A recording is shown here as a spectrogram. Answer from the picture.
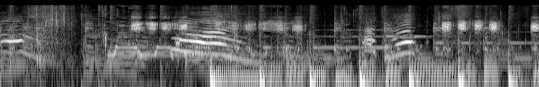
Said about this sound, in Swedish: Vad är det? Ja, hej delfin.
